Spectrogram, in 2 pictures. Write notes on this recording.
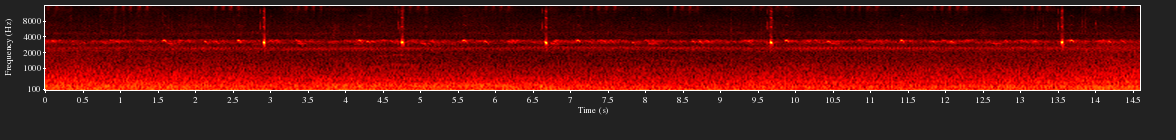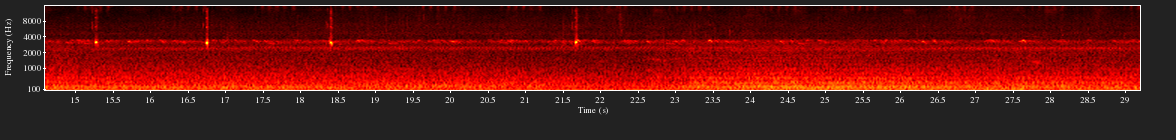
Night cicadas and other creatures of the night, trees cracking on wind and the ocean nearby. Recorded with a SD mixpre6 and a pair of primos 172 in AB stereo configuration.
